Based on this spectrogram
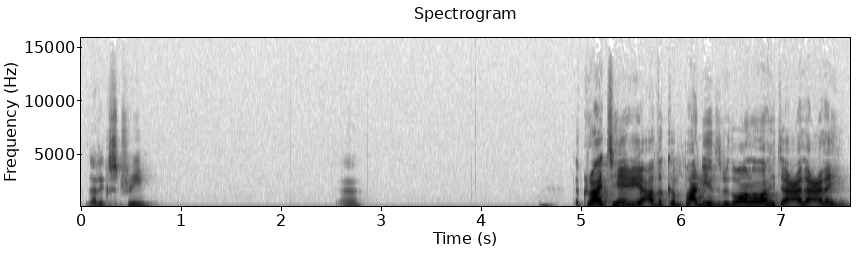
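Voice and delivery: ordinary delivery

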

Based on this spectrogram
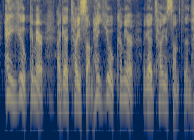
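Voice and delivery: high, eager shout to passers-by; excited calling out. Retold or imitated. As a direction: call out to strangers, bursting with news. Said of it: "You can just see her".

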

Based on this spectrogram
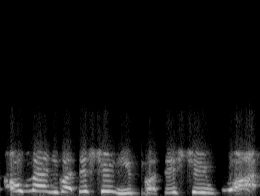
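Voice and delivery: high-pitched amazed enthusiasm; imitating an excited music fan, pitch up; retold excitement. DJ browsing the library, high excited delight.

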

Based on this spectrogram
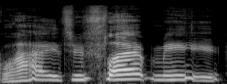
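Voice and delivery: high and slow, a put-on groggy voice; mock bewildered whine; dazed indignant. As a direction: play it woozy and wronged just after waking. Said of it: "you're like".

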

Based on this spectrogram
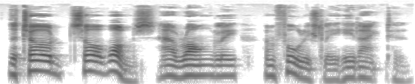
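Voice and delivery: usual speaking voice

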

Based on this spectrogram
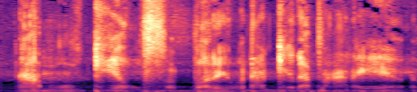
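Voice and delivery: fast whispered grumble; grumbling Lazarus. Pretend. Lazarus rising from the grave, whispered fast grumble. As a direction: mutter it like a mummy fed up.

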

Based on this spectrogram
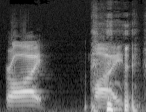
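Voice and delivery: German speaker trying an Aussie accent; tentative imitation of Australian speech; attempted Australian accent. Shown as a demonstration. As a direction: have a short go at sounding Australian. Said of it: "Well, repeat after me".

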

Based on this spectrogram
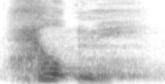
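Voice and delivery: soft, exhausted "Help me."; barely a breath of prayer; worn-out quiet plea; weak, spent plea. Retold or imitated. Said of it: "that's all we can say".

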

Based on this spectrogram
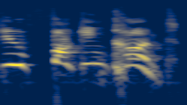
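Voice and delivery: high-pitched retold outrage; hammed-up furious screech, words stretched out; losing it. Rider fighting over a bike, losing it. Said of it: "I lose it".

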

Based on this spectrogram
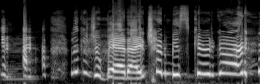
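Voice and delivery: high, loud jeering; hammed-up high-pitched insult; mock taunt. Jokey taunt at the bouncer.

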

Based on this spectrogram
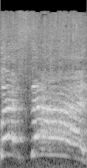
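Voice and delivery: high-pitched team chant yell. Acted. Runner rallying the group up the mountain, yelling. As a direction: holler it as a rallying cry. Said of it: "what are you yelling".

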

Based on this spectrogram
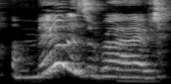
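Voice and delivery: gasping, high and loud Southern belle alarm; hammed-up Southern accent, shrieked in mock panic; terrible Southern accent. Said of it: "doing a terrible Southern accent".

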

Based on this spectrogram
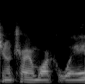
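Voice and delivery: usual speaking voice

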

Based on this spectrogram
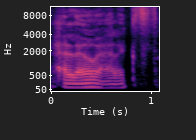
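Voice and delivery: low, soft sinister greeting; creepy Hannibal Lecter voice. Retold or imitated. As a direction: lean in close and menace. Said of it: "Did I just scare you?".

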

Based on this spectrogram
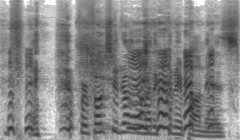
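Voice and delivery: real laughter in the voice; laughing. Real, not acted. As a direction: ask it while cracking up. Amused host breaks up at guest.

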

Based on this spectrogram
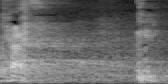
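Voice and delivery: whispered, half-laughing okay; meek whisper. Retold or imitated. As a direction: give in sheepishly under your breath. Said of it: "And you're like".

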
